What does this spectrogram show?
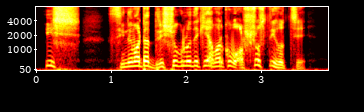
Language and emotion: Bengali, disgusted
